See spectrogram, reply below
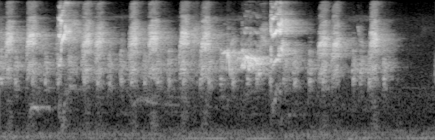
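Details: A swaying sooty-headed bulbul sings a rapid series of sharp chirping notes in clustered bursts, with one higher slurred whistle midway, ending abruptly in silence.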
